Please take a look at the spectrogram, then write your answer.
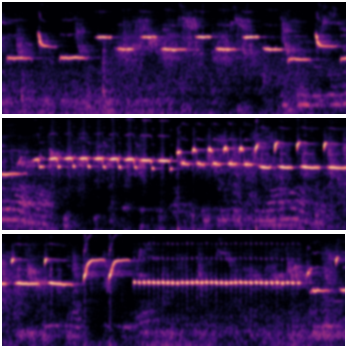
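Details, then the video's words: Singing Russian canary, a breed kept for song: varied whistled phrases of repeated notes shifting between pitches, fast even trills and a long rattling roll near the end, sung continuously. "The singing of a canary. Melodies Canary Bird song"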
